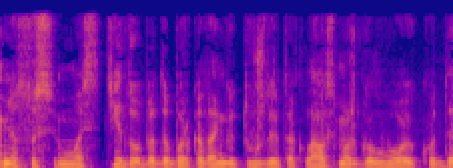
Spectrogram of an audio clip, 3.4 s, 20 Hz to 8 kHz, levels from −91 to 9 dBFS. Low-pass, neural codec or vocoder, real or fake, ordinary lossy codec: 7.2 kHz; none; real; MP3, 48 kbps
